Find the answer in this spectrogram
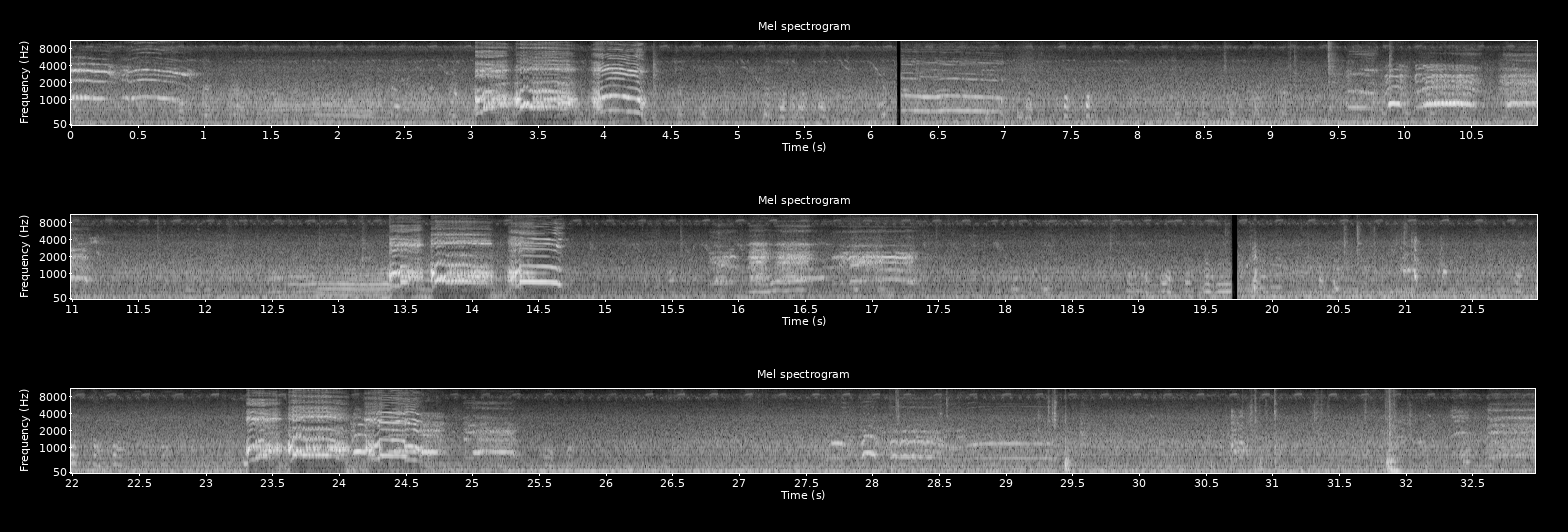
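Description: Hmong black-meat chicken roosters crowing: three loud, full crows about ten seconds apart, with shorter, fainter calls and clucks between them.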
